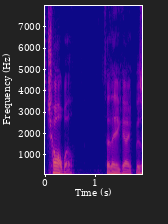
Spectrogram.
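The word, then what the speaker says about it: Cherwell: Someone in my video commented that it's not Chwell, it's Charwell.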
